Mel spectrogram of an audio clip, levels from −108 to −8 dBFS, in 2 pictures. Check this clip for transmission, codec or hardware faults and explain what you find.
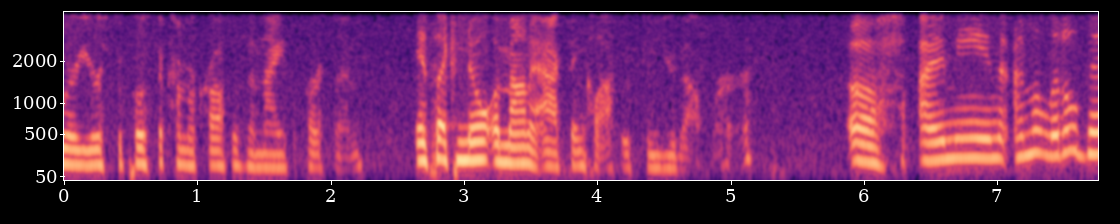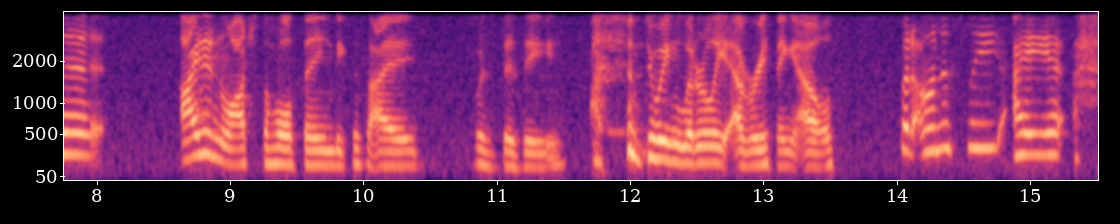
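The noise suppressor is clipping the speech twice. The channel itself carries nothing above 4 kHz, which fits a narrowband G.711-style call path, and the room noise sits about 27 dB below the speech.

Speech cut by the noise suppressor occurs from 1.84 to 2.23 s and again from 4.93 to 5.13 s. The suppressor misreads quiet speech energy as background and turns it down along with the noise, by up to about 10 dB. Roughly a fifth of a second in the first stretch and about a tenth in the second sound swallowed and faint, as if the talker briefly drops away.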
